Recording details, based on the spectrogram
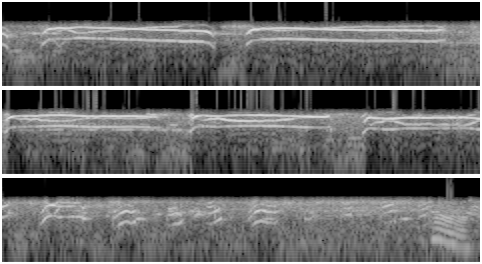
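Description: A young Papillon puppy howls in high, thin, drawn-out notes, then breaks into short rising yelps.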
